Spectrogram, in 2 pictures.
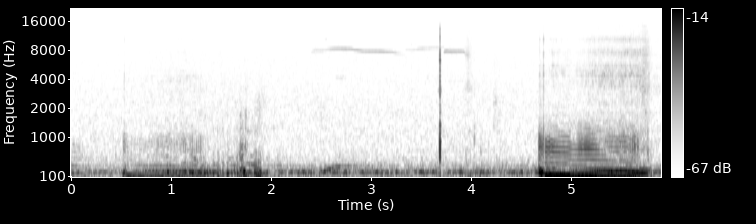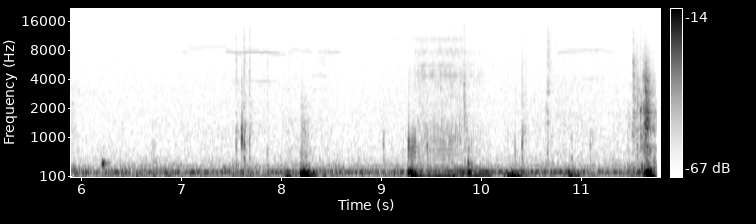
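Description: Low, buzzing snores on breathing in, with a steady hum and faint high chirps in the background. Snoring.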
